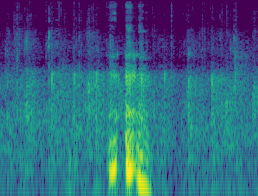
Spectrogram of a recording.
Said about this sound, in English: Why don't we give them an applause?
